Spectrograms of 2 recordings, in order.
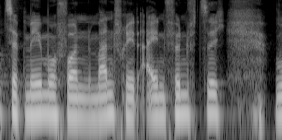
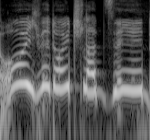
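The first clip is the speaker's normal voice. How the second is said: put-on high childish whine; whiny kid voice; 3 dB quieter than usual. Kid voiced in family scene.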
